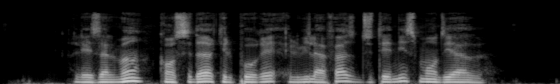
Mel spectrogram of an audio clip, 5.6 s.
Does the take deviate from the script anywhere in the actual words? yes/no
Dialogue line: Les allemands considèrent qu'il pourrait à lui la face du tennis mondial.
no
